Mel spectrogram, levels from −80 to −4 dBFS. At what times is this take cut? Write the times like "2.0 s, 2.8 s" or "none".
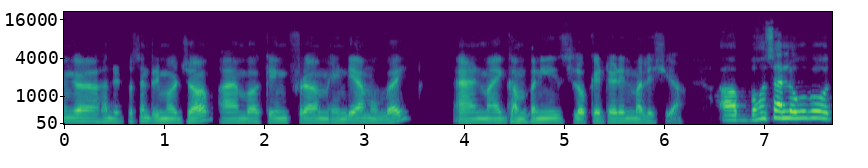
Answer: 6.3 s

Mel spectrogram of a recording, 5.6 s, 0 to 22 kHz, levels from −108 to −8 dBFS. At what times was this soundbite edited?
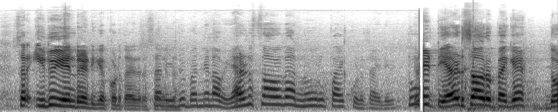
4.3 s

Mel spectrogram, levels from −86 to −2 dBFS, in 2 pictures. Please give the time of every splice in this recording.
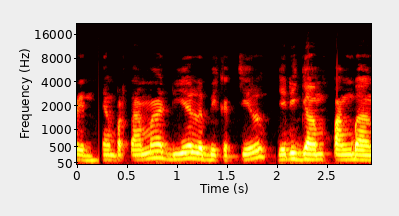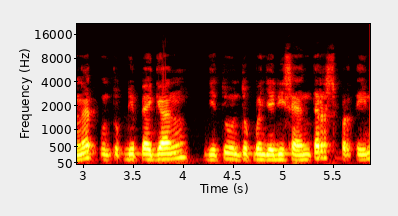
none

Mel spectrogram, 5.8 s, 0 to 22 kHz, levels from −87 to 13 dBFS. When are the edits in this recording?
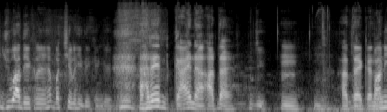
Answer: none

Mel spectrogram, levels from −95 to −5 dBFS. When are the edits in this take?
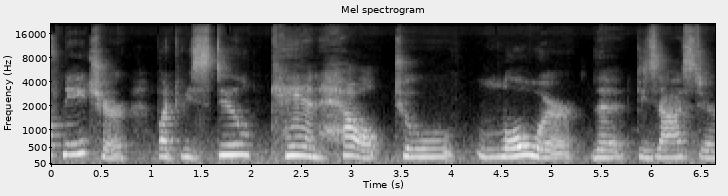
none

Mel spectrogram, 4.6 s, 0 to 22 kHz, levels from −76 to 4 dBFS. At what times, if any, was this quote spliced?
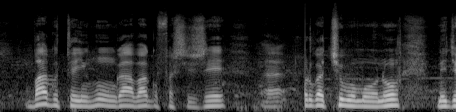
3.0 s

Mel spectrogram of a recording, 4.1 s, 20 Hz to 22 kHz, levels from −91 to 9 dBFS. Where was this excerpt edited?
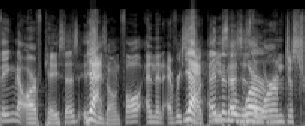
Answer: none

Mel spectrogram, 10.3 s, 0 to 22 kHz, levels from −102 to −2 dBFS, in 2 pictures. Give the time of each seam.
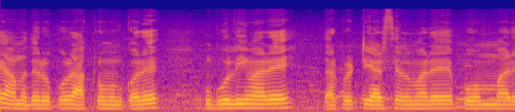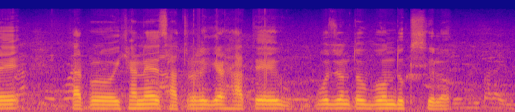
none

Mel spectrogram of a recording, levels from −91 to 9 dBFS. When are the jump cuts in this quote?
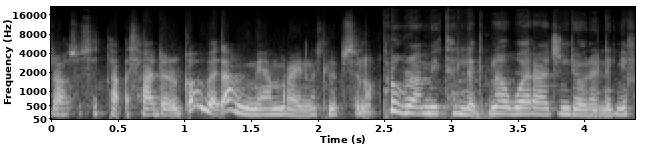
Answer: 2.4 s

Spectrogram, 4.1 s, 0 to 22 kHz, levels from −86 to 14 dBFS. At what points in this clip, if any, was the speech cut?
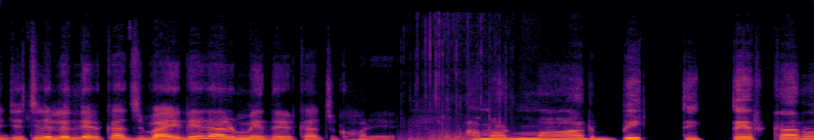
2.2 s

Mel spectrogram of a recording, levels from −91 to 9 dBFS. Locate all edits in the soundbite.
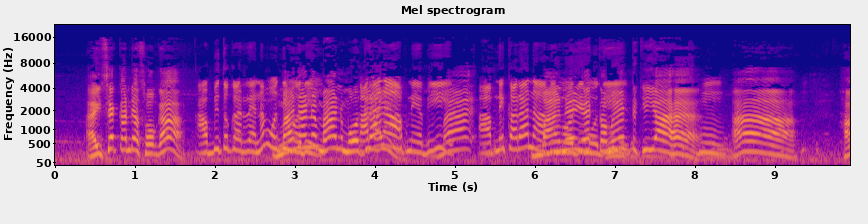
none

